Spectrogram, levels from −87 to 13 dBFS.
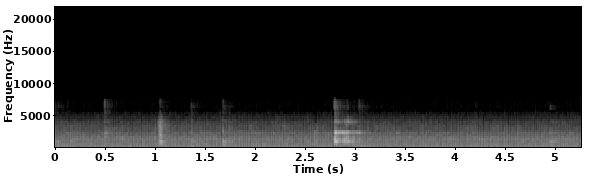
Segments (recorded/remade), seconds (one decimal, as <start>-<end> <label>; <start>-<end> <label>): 0.0-5.3 remade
